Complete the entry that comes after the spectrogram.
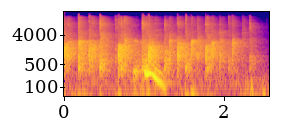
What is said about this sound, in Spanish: Si tú lo crees, dale un aplauso fuerte al Señor. Vamos. Come on, if you believe it, give the Lord a hand clap.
